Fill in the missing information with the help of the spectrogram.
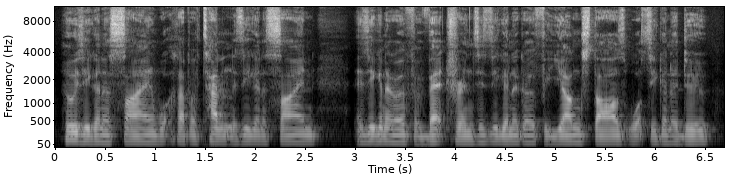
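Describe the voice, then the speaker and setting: A man in his thirties with a croaky, just-woken voice, giving casual commentary to camera in a conversational way. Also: fairly low pitch, level tone, fast, mellow. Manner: conversational, rhetorical questions with 'right?' tags. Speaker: boxing talk show host. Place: indoors, small furnished room.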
